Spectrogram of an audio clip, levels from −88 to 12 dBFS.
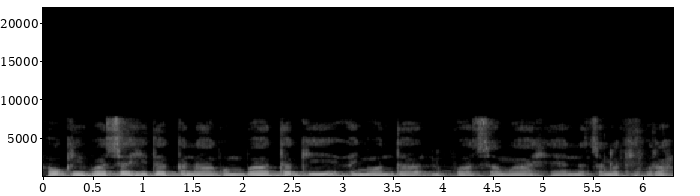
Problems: background sounds at intervals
